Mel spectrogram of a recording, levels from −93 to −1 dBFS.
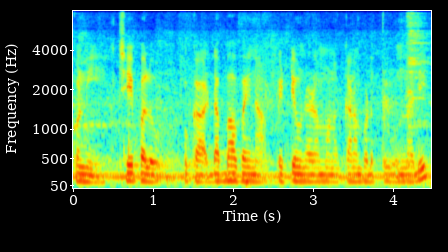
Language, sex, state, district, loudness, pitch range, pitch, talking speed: Telugu, male, Telangana, Hyderabad, -19 LUFS, 115-125 Hz, 115 Hz, 135 wpm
